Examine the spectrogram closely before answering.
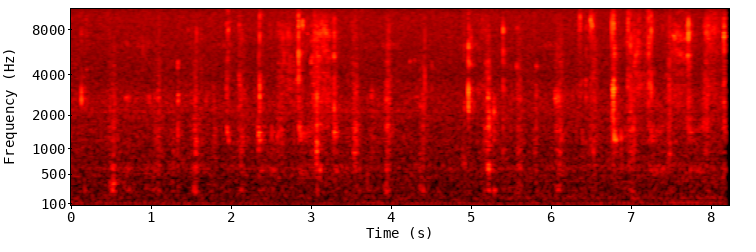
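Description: Food crunches and squelches wetly in a close mouth.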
